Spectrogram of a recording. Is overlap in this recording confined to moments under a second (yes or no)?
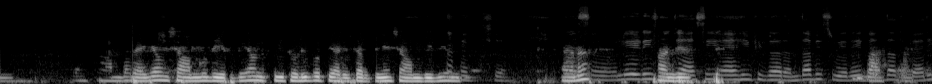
yes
